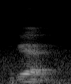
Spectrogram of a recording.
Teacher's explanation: এখানে আকারটা হয়ে যাচ্ছে একার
